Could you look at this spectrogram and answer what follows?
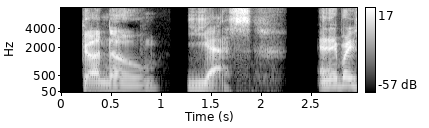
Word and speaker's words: GNOME: into my comment sections telling me how to pronounce gnome I will ban you uh it's gnome yes and anybody says oh it's not go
